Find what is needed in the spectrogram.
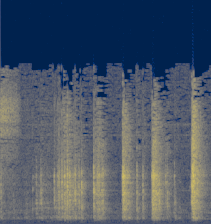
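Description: Plastic hose reel on a Bruder Scania toy fire truck clicking as the hose is pulled off and the reel turns. The clicks come irregularly, about five in two seconds, and the loudest falls near the end.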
